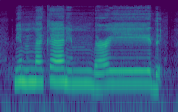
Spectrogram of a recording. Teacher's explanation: Terdapat qalqalah kubro dan dibaca harus dengan mantul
